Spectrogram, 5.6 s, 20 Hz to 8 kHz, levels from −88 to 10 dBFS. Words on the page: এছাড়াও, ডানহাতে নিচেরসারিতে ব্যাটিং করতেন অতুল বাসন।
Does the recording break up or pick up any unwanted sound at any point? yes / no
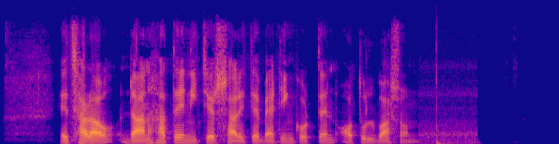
yes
